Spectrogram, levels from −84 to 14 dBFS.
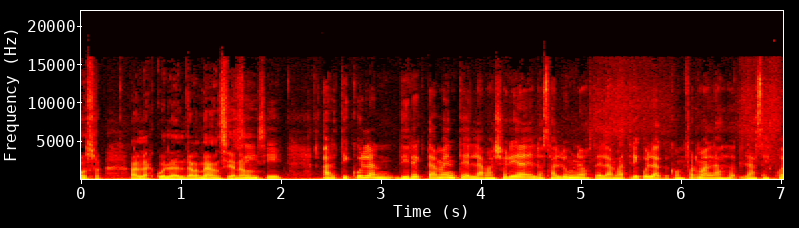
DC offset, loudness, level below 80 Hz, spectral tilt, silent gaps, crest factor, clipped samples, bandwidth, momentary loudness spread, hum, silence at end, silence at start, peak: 4%; -19 LUFS; -34 dBFS; -6.5 dB/octave; none; 16 dB; under 0.1%; 16.5 kHz; 6 LU; none; 0 s; 0 s; -2 dBFS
